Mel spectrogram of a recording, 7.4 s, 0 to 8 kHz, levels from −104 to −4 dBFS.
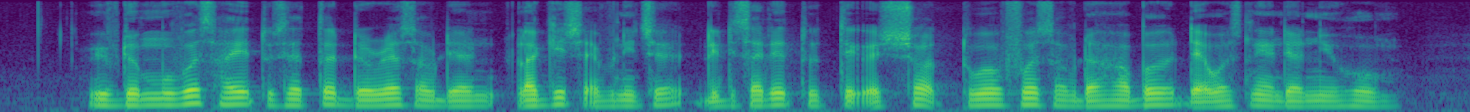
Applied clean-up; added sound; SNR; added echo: none; none; none; none.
